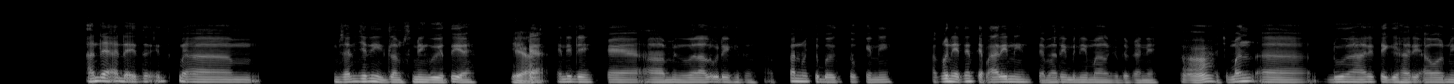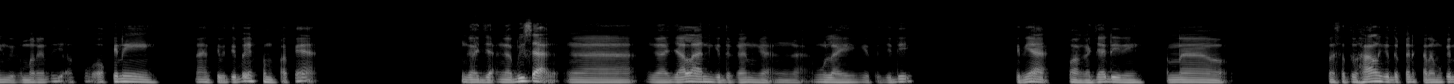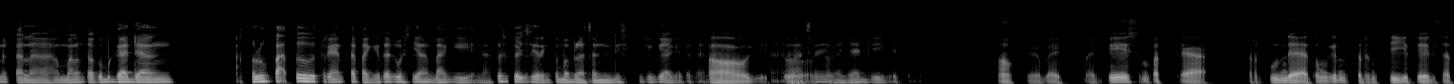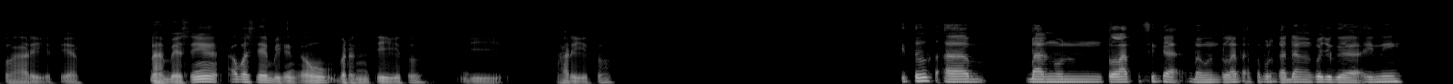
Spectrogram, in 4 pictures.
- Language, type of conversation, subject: Indonesian, advice, Bagaimana cara memulai dengan langkah kecil setiap hari agar bisa konsisten?
- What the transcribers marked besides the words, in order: "karena" said as "enau"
